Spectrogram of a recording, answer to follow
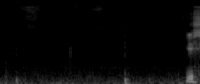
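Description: Quiet room tone with a few faint short clicks, one a little louder past the middle, then a man's voice starts right at the end.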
